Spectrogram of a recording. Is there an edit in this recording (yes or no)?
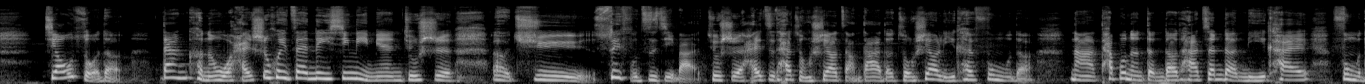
no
